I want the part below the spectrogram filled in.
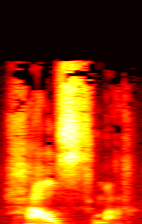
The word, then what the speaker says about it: Halsema: F-E-M-K-E. Femke. Halsema. H-A-L-S-E-M-A.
